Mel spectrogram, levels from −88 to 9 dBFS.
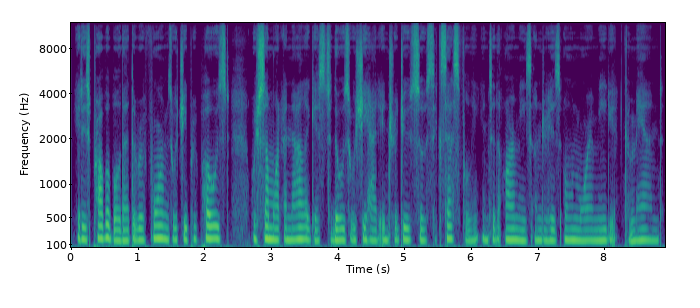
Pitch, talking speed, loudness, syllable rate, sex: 170 Hz, 195 wpm, -21 LUFS, 6.5 syllables/s, female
